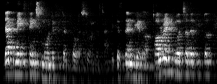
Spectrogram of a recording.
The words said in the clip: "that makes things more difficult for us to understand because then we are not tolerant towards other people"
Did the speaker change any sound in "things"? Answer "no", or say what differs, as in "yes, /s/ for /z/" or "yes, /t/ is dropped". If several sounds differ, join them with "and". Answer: yes, /t/ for /θ/ and /s/ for /z/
